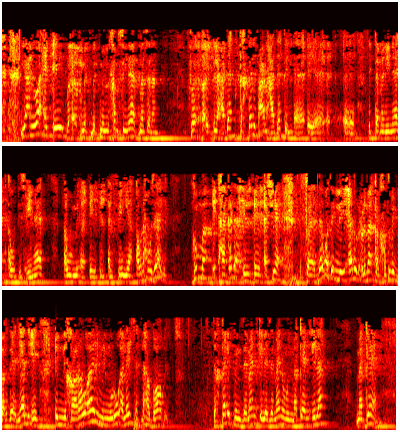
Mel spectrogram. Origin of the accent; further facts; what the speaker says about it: Egypt; now in United States; هنا في امريكا مثلا بعض الاشياء عادي جدا الناس تعملها، عادي جدا. عندنا في مصر مثلا او في بلادنا العربيه امر مستهجن جدا ان يعمل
